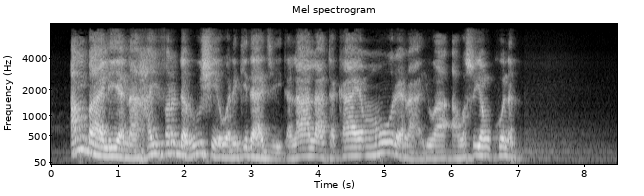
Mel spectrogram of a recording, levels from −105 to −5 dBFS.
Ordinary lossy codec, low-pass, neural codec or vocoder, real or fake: MP3, 64 kbps; 7.2 kHz; codec, 16 kHz in and 24 kHz out, 1 kbps, XY-Tokenizer; fake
